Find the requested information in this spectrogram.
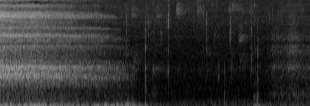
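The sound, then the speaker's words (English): A deep, sighing exhale from a group breathing exercise, loud and breathy for over a second, then fading to soft, faint breathing with a brief breath near the end. “So let's breathe together three times.”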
